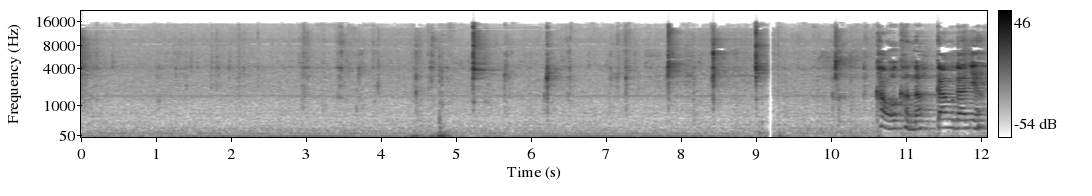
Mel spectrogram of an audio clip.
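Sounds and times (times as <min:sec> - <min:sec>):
crunchy chewing of bone: 0:00.0 - 0:09.2.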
